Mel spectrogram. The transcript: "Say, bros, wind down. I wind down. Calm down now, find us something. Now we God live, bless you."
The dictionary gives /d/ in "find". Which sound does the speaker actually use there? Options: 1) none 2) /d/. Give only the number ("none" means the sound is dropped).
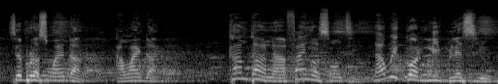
1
